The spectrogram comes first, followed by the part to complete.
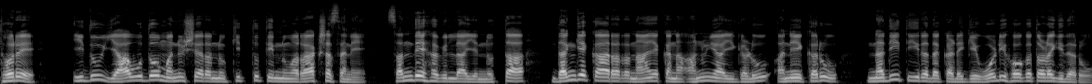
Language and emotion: Kannada, neutral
